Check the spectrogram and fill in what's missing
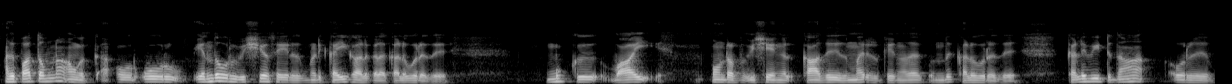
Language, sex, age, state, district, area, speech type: Tamil, male, 30-45, Tamil Nadu, Coimbatore, urban, spontaneous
